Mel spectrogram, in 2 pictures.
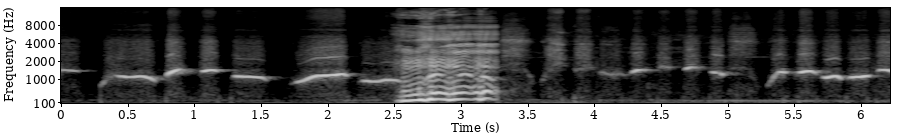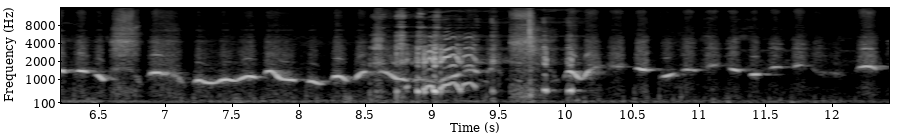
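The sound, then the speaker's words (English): A person whistles a wavering melody, the thin tune rising and falling continuously, briefly interrupted twice by short voiced bursts like laughter before the whistling carries on. “Do you know what I whistle most of the time when I end up whistling?”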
